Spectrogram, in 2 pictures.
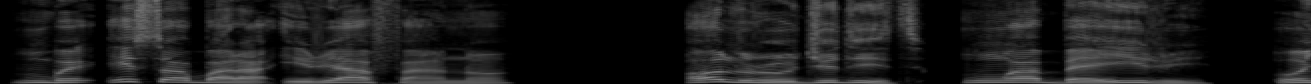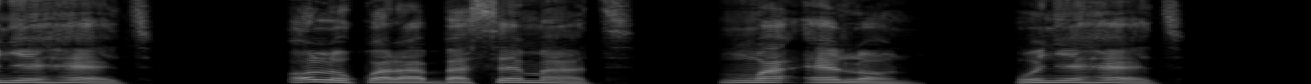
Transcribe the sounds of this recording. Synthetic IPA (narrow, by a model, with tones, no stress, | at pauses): ŋ͡m̩˨ɡ͡be˨ʔɪ˦sɔ˦ɡ͡ba˨ɾa˨ʔi˨ɾi˦a˦fa̰˨a˨nɔ˦ | ɔ˦lʊ˨ɾʊ˨d͡ʒu˦di˨tŋ̩˦ŋʷa˦be˨i˦ɾḭ˨ | o˦ɲe˦ɦe˦˨t | ɔ˦lʊ˨kʷa˨ɾa˨ba˨se˦ma˨t | ŋ̩˦ŋʷa˦ʔe˦lɔ˨n̩˨ | o˦ɲe˦ɦe˦˨t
